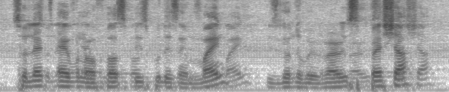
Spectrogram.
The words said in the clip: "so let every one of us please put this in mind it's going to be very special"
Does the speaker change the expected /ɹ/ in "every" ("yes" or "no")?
yes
